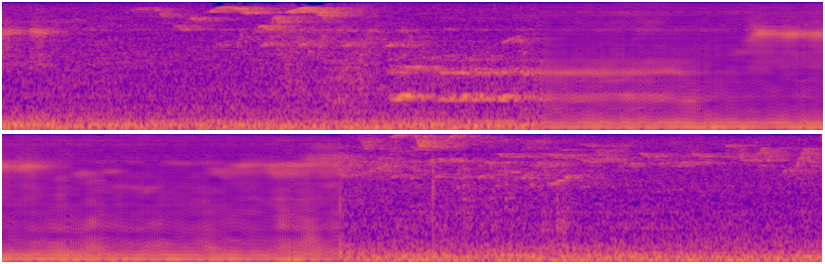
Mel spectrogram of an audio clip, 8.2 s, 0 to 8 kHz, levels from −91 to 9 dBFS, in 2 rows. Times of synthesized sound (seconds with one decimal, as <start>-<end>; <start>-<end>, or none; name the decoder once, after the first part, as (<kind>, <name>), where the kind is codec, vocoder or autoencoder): 2.7-5.8 (vocoder, Vocos)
